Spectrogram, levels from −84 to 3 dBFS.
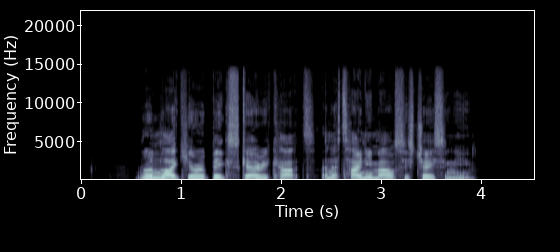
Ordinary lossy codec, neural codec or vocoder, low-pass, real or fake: none; vocoder, 48 kHz, 128 mel bands, Vocos; 14.4 kHz; fake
